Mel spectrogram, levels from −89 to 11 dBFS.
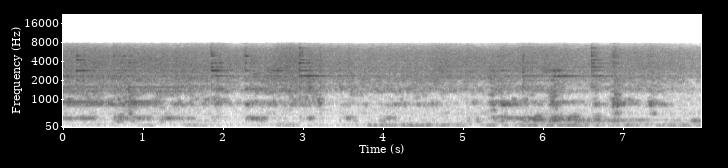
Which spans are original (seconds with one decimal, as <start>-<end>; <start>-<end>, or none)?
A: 0.0-4.9; 7.2-8.0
